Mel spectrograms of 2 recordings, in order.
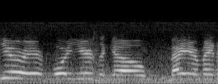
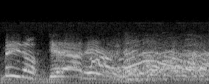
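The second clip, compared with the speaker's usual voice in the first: calling out; 9 semitones higher, much slower than usual. Retold or imitated. Summoning Minos to come out.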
